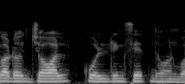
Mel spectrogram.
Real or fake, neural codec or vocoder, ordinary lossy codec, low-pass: real; none; none; 7.2 kHz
